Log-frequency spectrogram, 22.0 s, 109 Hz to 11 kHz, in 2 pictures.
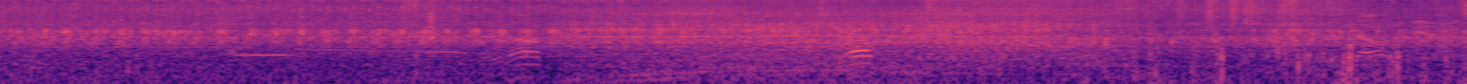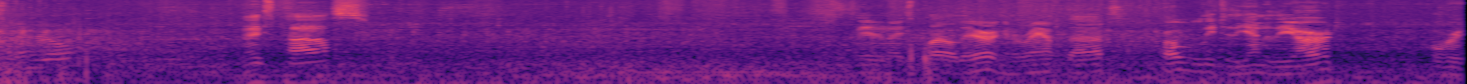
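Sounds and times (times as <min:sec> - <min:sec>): truck engine running: 0:00.0 - 0:22.0.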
